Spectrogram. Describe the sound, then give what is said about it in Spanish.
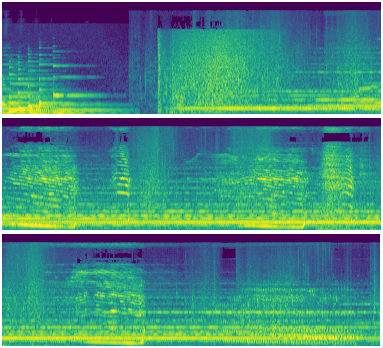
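Humpback whale song in Bahías de Huatulco: long moaning tones and sliding, swooping calls repeated in phrases every few seconds over a steady underwater hiss, following a brief voice at the start. “Así se escucha el canto de una ballena jorobada en Bahías de Huatulco.”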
